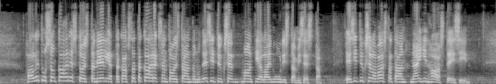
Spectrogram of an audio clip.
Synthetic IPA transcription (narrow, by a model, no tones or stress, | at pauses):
hɑlːit̪usːoŋkɑhde̞st̪o̞ist̪ɑneljæt̪ːækɑkst̪uhɑt̪ːɑkɑhɾe̞ksɑnt̪o̞ist̪ɑɑnt̪ɑnut̪e̞sit̪ykset̪mɑːnt̪ielɑinuːdist̪ɑmise̞st̪ɑ | esit̪ykselːæʋɑst̪ɑt̪ɑːnnæihinɦɑːst̪e̞isḭːn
